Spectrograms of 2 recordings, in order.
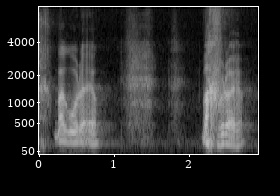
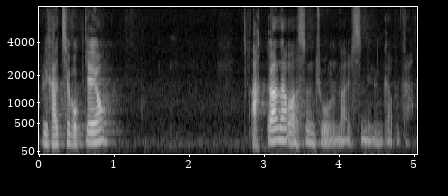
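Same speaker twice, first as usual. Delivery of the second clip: ordinary talk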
